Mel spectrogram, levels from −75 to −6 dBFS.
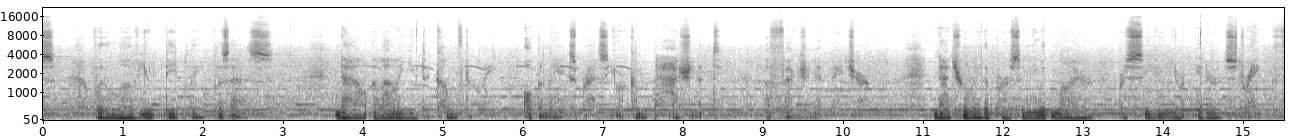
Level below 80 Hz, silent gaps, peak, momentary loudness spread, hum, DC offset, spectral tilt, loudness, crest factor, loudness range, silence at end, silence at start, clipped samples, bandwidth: -48 dBFS; none; -8 dBFS; 11 LU; none; under 0.1%; -5.5 dB/octave; -29 LUFS; 20 dB; 5 LU; 0 s; 0 s; under 0.1%; 16 kHz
